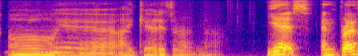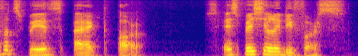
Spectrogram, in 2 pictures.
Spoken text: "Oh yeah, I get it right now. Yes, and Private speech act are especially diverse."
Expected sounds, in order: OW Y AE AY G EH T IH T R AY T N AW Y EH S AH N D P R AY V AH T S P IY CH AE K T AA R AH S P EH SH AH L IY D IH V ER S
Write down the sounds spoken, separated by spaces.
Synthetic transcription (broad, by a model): OW Y AE AY G EH T IH T R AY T N AW Y EH S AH N P R AY V AH T S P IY S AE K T AA R AH S P EH SH AH L IY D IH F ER S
